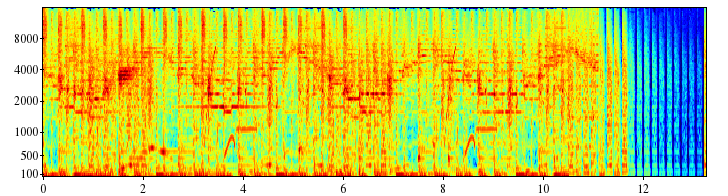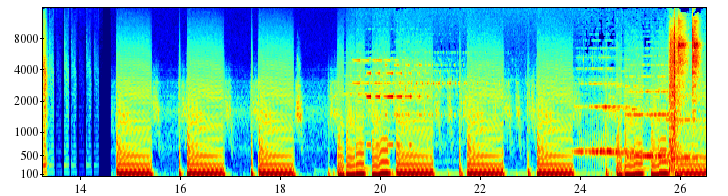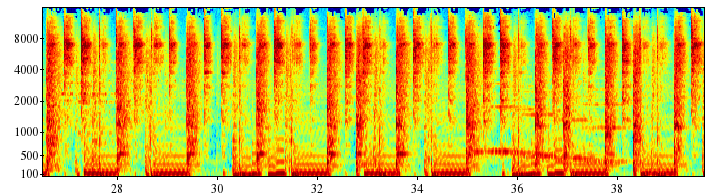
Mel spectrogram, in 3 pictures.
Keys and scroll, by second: 2.5 c, 4.2 Delete, 11.2 space, 11.7 space, 17.6 space, 18.3 space, 23.1 space, 30.6 ctrl+z, 35.6 ctrl+7, 37.4 space, 38.4 space, 39.0 space.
